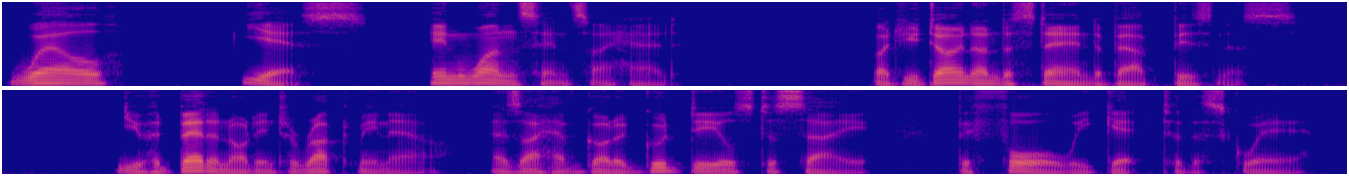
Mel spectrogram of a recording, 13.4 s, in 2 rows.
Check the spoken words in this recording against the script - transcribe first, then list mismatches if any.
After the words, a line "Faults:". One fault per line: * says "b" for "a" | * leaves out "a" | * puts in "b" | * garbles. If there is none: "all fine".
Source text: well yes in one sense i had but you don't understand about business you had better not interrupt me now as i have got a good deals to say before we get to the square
well yes in one sense i had but you don't understand about business you had better not interrupt me now as i have got a good deals to say before we get to the square
Faults:
all fine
